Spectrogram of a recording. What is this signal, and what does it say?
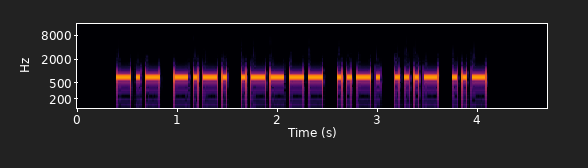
Morse code, heard as a keyed tone, about 31 wpm, 700 Hz. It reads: KC1FVU
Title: Speed Racing - USA 2x3 Call Signs 25wpm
